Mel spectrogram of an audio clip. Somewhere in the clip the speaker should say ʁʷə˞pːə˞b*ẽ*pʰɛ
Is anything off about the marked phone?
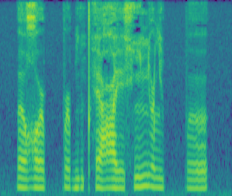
yes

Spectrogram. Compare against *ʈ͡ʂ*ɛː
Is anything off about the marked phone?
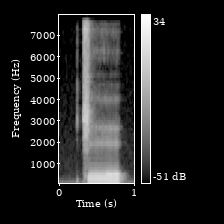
no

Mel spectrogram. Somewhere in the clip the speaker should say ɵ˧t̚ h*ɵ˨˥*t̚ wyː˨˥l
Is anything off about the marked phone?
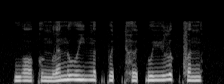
no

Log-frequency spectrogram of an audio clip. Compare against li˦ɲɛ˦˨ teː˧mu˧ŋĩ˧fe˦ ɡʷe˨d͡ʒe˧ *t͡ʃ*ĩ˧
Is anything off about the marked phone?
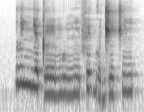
no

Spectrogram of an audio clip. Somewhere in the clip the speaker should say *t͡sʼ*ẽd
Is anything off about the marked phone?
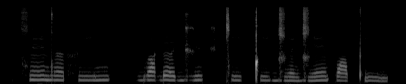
yes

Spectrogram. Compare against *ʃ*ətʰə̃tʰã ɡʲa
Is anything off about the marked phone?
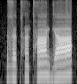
yes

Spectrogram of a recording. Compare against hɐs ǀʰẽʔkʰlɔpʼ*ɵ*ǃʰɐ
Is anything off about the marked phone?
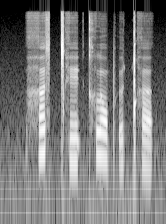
no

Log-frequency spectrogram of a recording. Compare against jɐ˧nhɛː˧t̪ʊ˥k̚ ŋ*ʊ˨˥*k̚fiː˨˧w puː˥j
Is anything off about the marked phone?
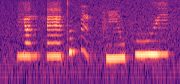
yes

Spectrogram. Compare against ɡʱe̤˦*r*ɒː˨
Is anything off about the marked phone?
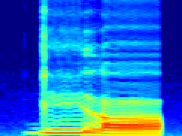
no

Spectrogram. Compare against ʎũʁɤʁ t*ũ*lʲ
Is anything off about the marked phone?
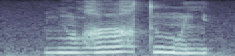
no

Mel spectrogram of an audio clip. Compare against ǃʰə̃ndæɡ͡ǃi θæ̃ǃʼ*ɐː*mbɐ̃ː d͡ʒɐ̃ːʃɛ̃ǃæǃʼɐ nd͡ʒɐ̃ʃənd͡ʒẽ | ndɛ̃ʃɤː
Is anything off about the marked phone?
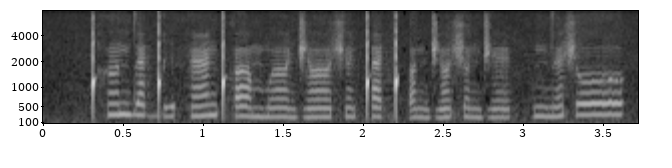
no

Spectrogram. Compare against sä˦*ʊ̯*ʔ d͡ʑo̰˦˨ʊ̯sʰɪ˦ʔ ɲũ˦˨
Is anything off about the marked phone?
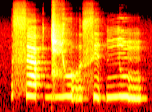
yes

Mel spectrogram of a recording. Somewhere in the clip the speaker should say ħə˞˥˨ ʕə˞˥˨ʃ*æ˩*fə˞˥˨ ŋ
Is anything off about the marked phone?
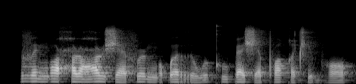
no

